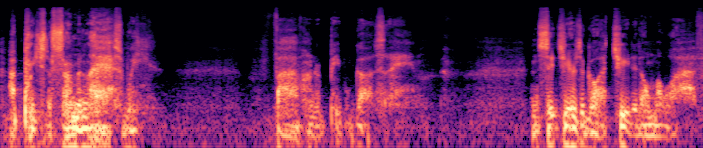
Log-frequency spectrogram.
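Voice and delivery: very low, barely voiced mock evangelist; hushed confession. Evangelist owning up to cheating on his wife, hushed whisper.

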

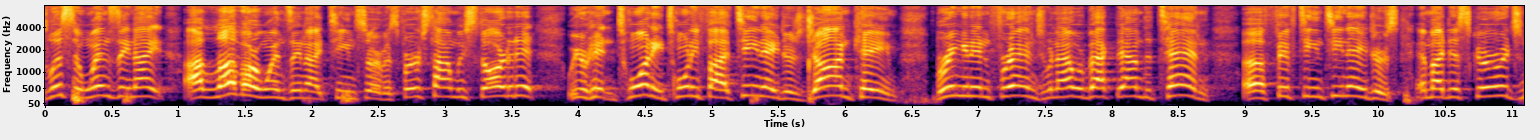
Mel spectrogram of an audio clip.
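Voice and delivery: stirring pulpit crescendo; fired-up preaching. Acted. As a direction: preach it with rising fire. Preaching at full force.

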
